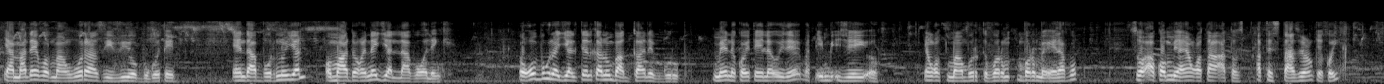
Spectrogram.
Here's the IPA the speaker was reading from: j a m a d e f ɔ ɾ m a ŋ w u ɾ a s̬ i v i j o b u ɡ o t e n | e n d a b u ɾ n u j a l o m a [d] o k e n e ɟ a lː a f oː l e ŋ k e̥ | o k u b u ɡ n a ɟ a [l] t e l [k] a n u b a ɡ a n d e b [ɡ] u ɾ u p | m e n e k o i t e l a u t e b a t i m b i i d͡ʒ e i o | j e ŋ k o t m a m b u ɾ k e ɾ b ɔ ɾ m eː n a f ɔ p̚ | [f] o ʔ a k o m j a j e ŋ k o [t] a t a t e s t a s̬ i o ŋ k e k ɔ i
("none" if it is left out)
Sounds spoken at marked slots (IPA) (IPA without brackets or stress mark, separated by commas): d, l, k, ɡ, s, t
